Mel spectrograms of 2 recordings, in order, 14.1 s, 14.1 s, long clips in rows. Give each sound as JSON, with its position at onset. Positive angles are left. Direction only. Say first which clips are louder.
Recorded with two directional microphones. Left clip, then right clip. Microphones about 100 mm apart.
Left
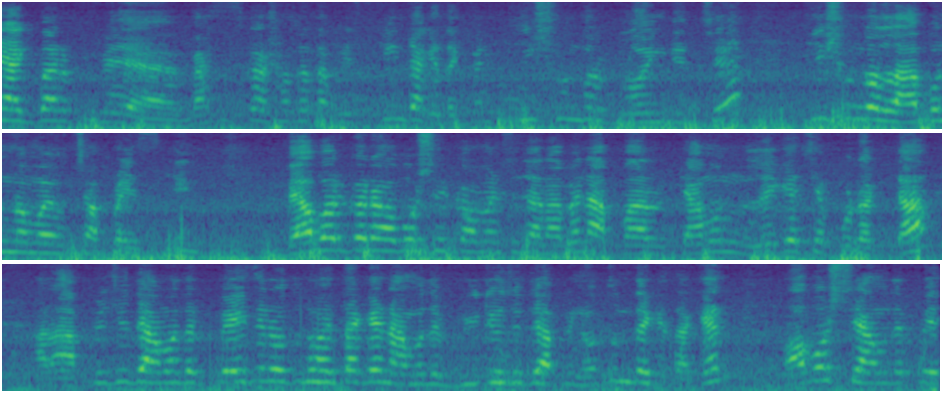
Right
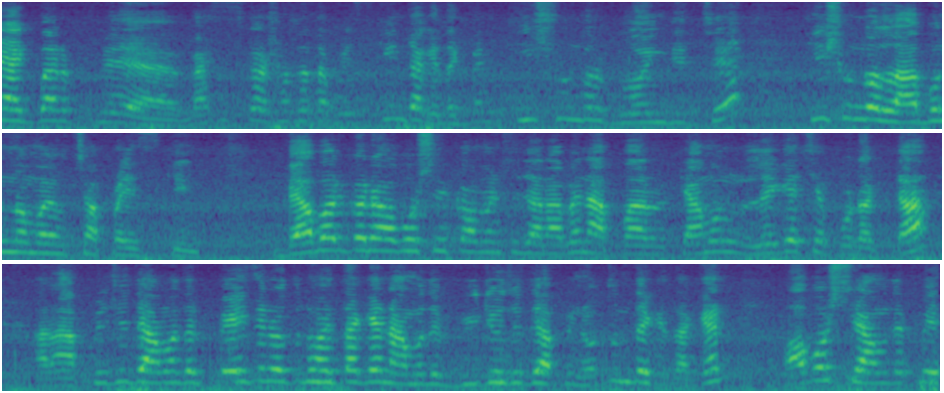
{"t": 0.0, "sound": "a man's voice", "louder": "even", "side_deg": -5}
